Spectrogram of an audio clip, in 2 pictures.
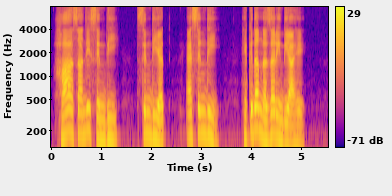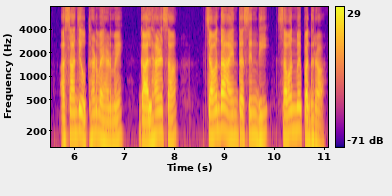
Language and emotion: Sindhi, neutral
